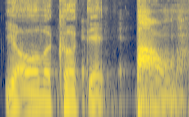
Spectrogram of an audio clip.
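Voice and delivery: lightly put-on Austrian accent; Arnold Schwarzenegger. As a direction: killer robot's verdict in mock Austrian. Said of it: "Austrian Arnold Schwarzenegger voice".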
